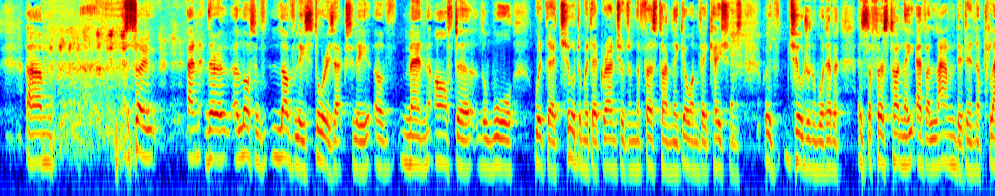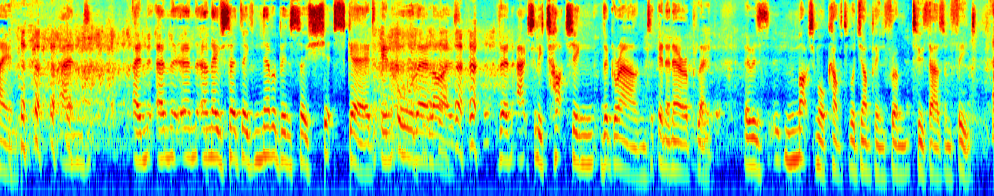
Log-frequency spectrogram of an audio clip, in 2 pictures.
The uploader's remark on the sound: Recorded at Chalke Valley History Festival 2016.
